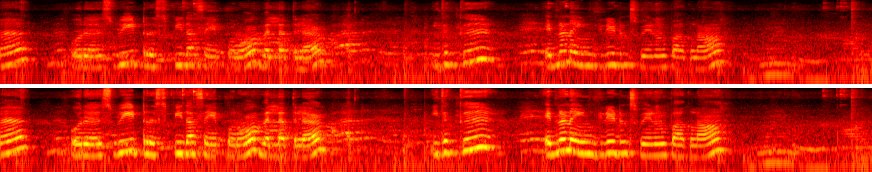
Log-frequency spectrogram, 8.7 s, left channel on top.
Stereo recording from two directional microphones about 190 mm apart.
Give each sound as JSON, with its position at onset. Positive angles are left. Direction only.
{"t": 0.0, "sound": "a sound", "side_deg": -35}
{"t": 0.7, "sound": "a woman's voice", "side_deg": -40}
{"t": 4.6, "sound": "a child's voice", "side_deg": -50}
